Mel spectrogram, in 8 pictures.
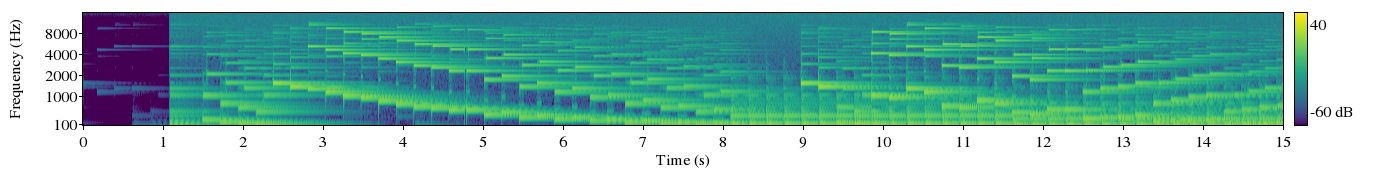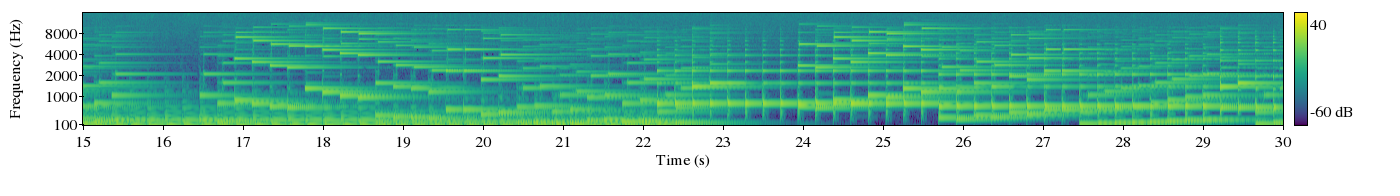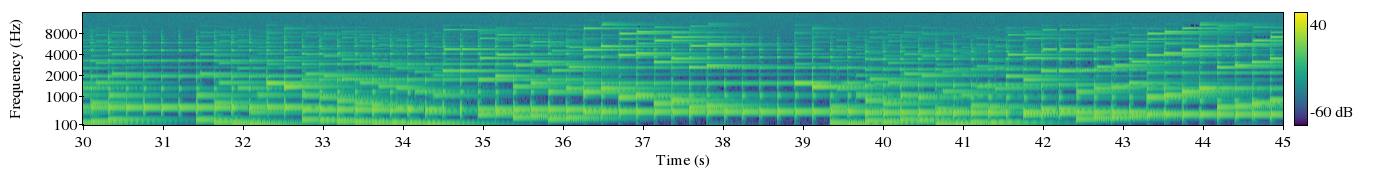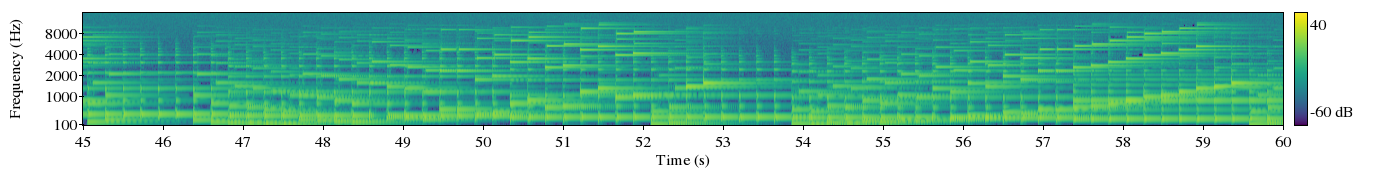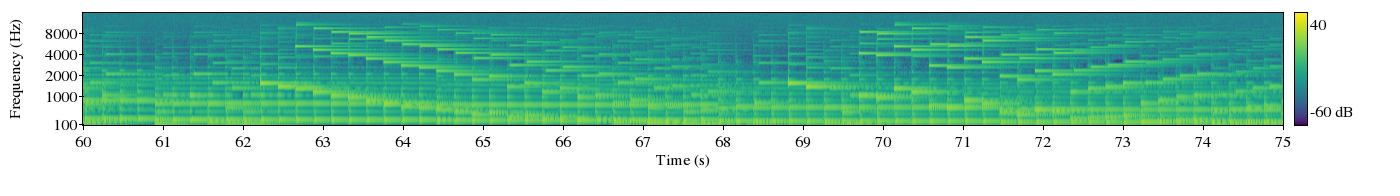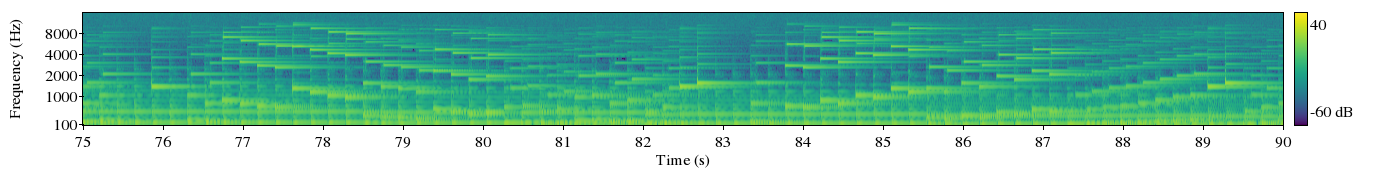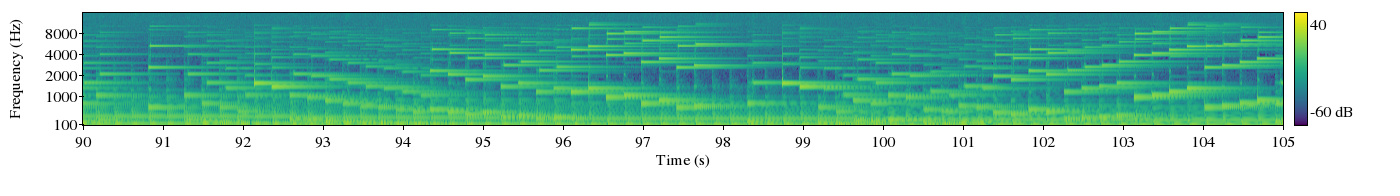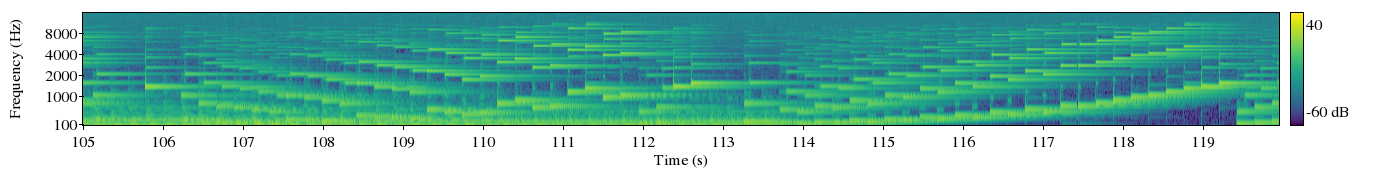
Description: It uses the Windows midi synthesizer and has two user-selectable voices. Each voice can be any of the 128 standard midi instruments.
The first three are the same tune with different voices.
